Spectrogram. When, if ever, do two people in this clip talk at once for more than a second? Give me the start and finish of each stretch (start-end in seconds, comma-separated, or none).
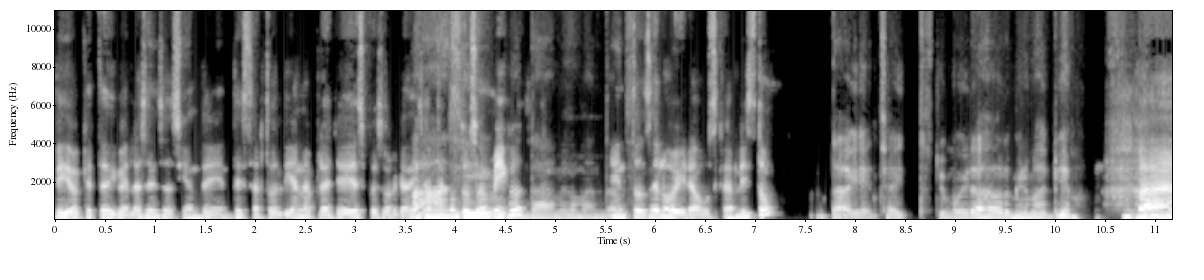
3.5-4.8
